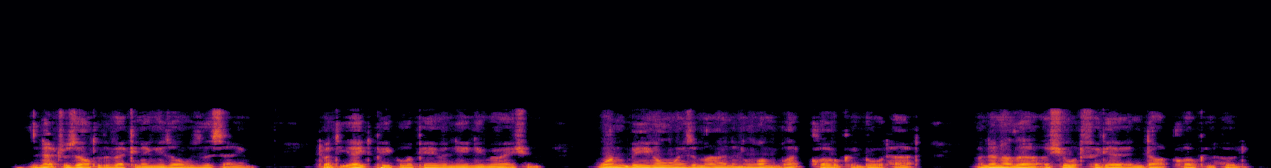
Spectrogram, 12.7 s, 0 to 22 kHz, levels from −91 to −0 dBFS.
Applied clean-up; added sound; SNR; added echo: none; none; none; none.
